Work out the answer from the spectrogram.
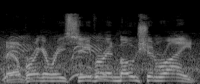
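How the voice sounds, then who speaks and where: A man voicing a composed play-by-play announcer calling football in a video game, with a brisk, measured broadcast delivery. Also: fairly high pitch, very noisy, lightly acted. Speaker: play-by-play commentator. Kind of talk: video game sports commentary. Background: music.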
